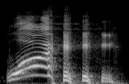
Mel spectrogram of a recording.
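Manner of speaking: high, loud outcry; loud, high-pitched wail of disbelief; exclaimed protest. Real, not acted. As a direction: cry it out in protest at the price.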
